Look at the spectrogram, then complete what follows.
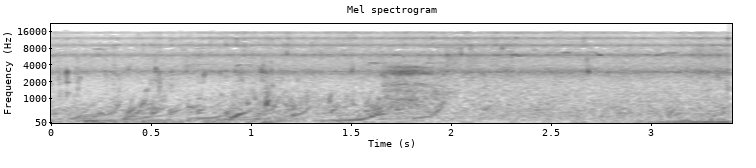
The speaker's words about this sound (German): Hallo, was ist das für ein Blubber?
